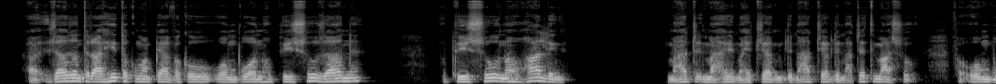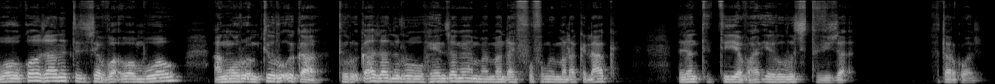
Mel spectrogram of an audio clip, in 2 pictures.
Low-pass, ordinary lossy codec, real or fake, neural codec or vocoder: none; none; fake; vocoder, 48 kHz, 128 mel bands, Vocos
